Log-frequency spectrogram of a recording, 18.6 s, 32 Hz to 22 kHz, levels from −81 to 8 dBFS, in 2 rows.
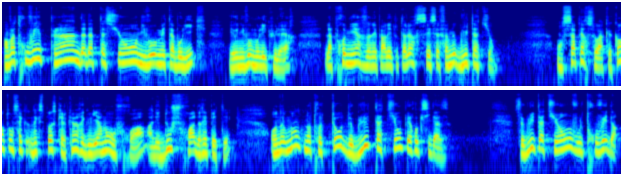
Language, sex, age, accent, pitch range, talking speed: English, male, 40-59, French, 155-220 Hz, 175 wpm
